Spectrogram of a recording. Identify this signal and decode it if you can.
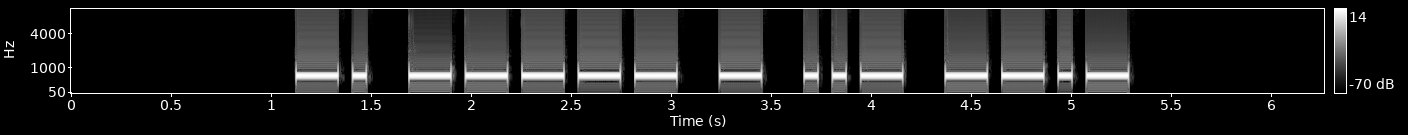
Morse code, heard as a keyed tone, about 20 wpm, 700 Hz. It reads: N0TUQ
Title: Speed Racing - USA 1x3 Call Signs 17wpm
